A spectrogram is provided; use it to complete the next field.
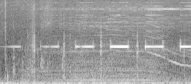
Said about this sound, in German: Genau, die elektrischen Seitentüren öffnen sich und geben den Raum wohl zum wichtigsten dieses Autos frei, die zweite Sitzreihe.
